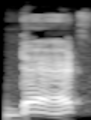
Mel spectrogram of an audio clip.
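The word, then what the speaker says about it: debt: डेट that can नॉट be paid of. डेट मतलब कर्जा और इसमें बी साइलेंट है।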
